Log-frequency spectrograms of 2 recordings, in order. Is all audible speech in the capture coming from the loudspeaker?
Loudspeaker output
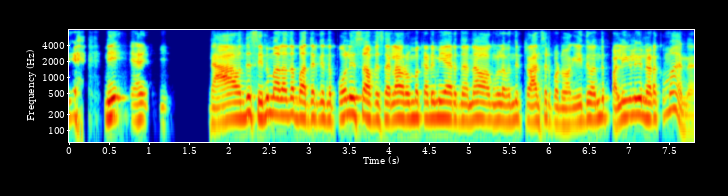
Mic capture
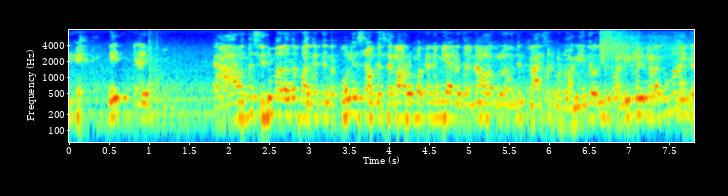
No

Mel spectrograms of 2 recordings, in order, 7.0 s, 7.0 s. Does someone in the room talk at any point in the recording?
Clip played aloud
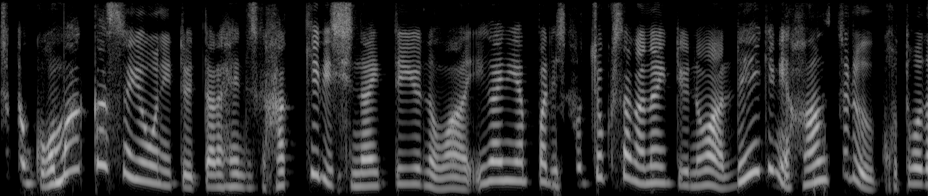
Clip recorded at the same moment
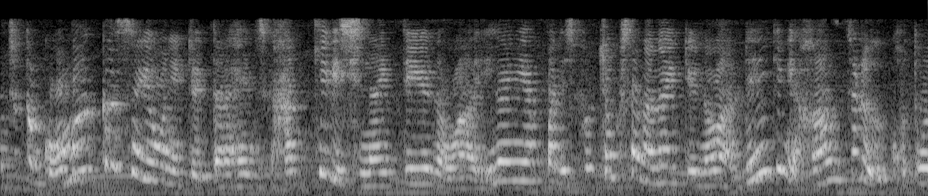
No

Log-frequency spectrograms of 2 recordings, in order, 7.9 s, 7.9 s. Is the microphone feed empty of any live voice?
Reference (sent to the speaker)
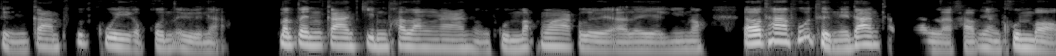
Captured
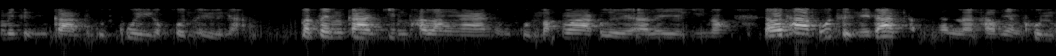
Yes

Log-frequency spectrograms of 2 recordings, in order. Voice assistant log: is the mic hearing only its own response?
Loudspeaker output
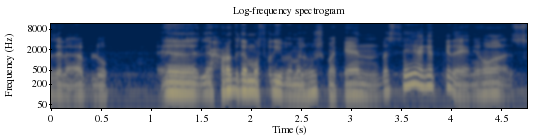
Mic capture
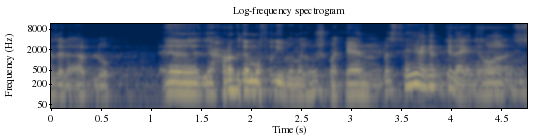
No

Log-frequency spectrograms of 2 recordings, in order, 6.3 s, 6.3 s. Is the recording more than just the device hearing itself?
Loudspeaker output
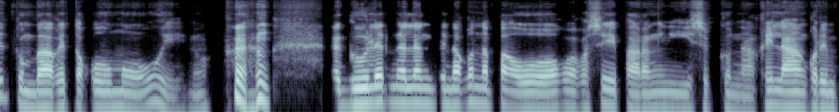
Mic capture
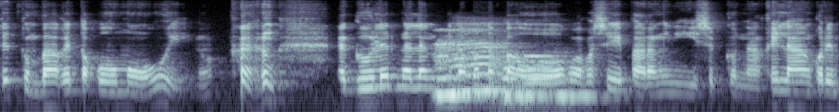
Yes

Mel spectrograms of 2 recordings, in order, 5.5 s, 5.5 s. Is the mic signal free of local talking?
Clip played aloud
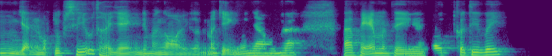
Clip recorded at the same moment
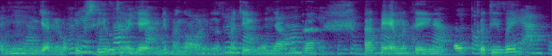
No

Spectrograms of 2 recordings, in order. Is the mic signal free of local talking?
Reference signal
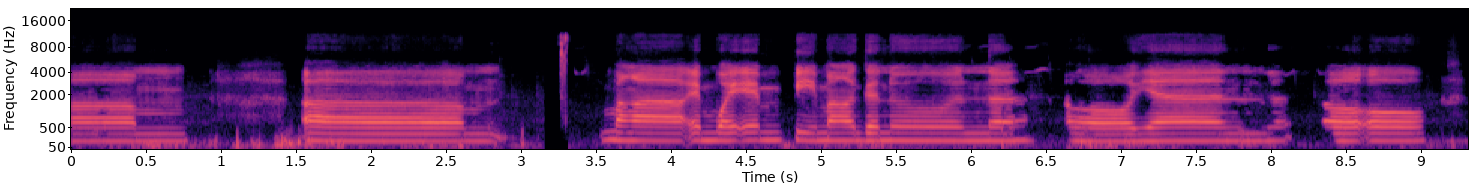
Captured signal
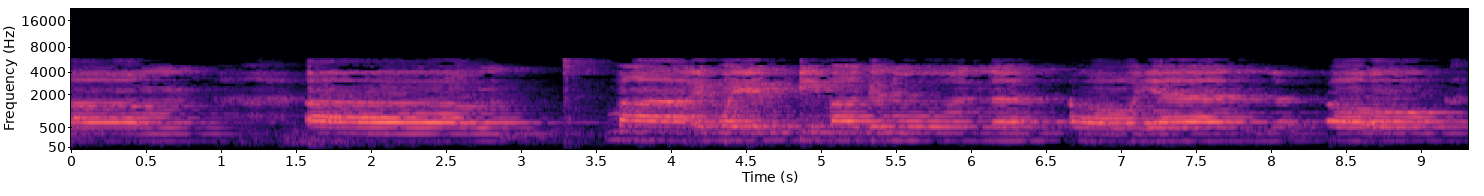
Yes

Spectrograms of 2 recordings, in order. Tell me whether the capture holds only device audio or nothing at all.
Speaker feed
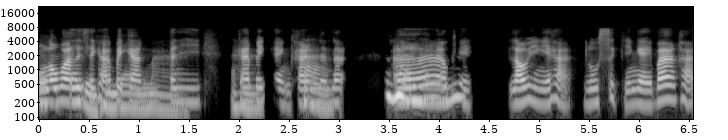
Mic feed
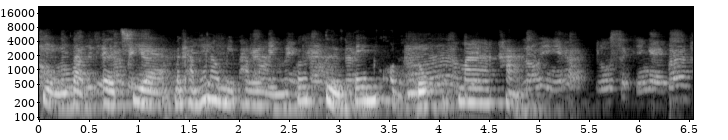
No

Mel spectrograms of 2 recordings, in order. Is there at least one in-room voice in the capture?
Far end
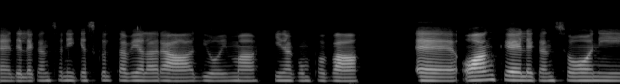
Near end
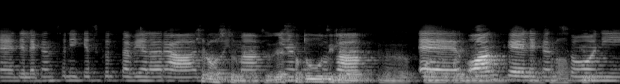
Yes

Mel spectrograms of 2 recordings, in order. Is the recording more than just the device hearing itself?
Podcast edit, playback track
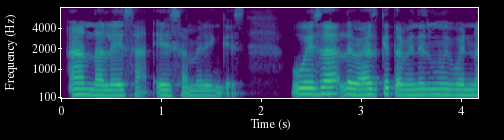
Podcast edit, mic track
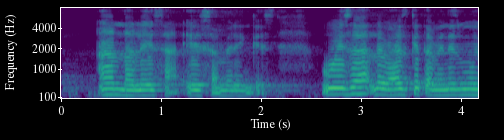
No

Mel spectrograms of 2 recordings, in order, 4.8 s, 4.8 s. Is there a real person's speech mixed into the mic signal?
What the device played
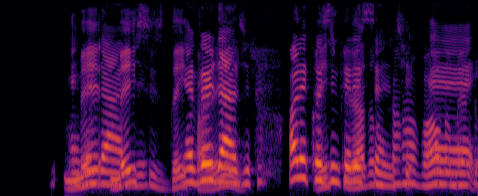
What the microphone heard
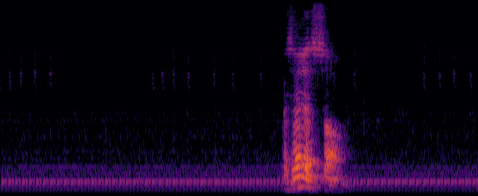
Yes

